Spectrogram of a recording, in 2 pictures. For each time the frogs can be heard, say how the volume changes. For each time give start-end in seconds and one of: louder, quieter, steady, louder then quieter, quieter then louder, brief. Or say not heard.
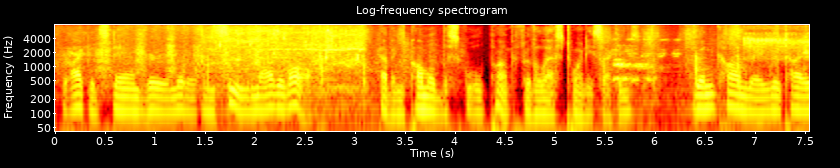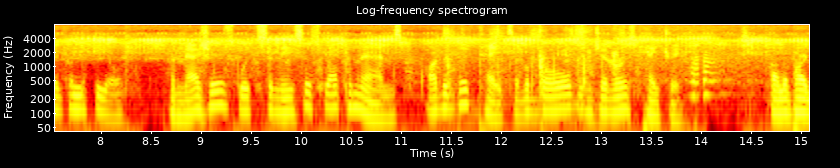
5.5-15.0 steady.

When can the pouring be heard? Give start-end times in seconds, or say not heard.
1.4-3.1, 9.6-10.4.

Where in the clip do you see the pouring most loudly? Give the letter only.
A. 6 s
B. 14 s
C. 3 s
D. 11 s
C.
